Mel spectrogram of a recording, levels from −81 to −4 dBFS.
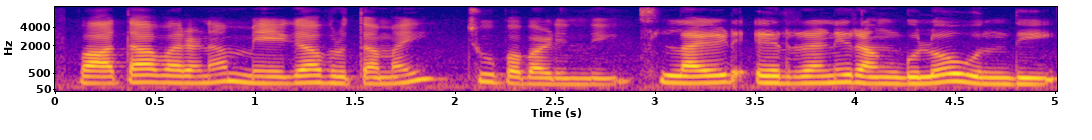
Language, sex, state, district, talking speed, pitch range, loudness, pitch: Telugu, female, Telangana, Mahabubabad, 85 wpm, 185-215 Hz, -15 LUFS, 200 Hz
